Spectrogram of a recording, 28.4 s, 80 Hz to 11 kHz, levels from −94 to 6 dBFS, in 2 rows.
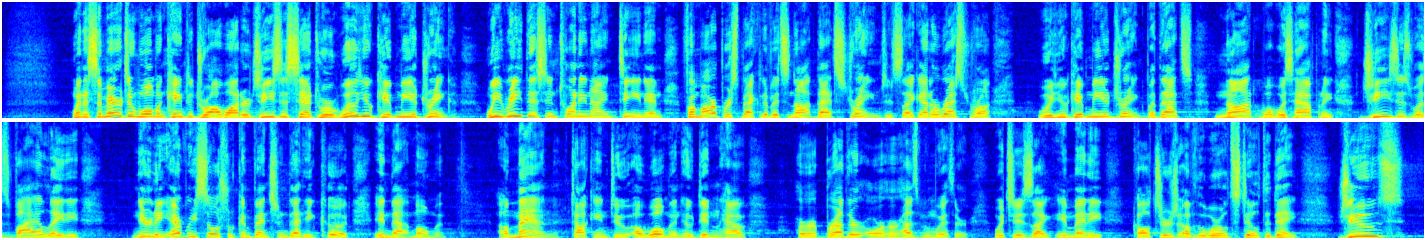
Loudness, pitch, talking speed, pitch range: -24 LUFS, 215 Hz, 190 wpm, 190-235 Hz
